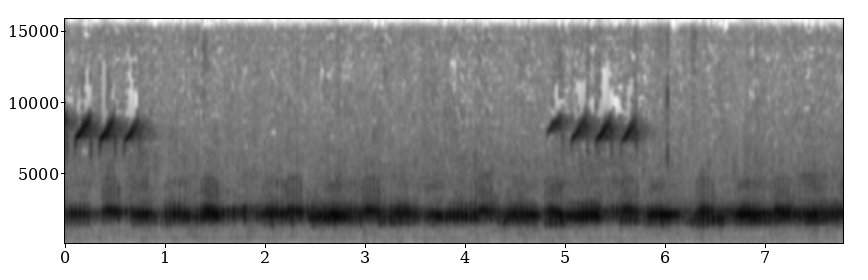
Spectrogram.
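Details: Chorus of Schlegel's green tree frogs at breeding time in spring paddies outside Sendai, Japan: steady overlapping bursts of rattling pulses, with short high rising chirps at the start and near the middle.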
